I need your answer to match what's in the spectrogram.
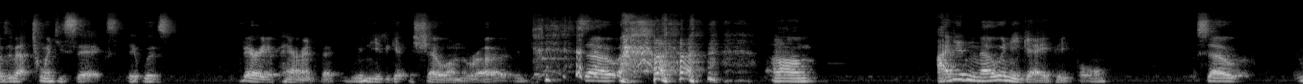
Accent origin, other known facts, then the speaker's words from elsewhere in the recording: Atlanta, Georgia, United States; now in Portland, United States; I grew up in Atlanta.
